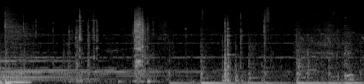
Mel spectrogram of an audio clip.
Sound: manual car brake clicks

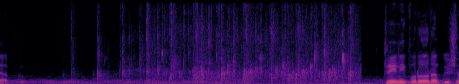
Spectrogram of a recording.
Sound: audience Clapping

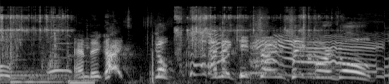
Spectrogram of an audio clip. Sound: laughing

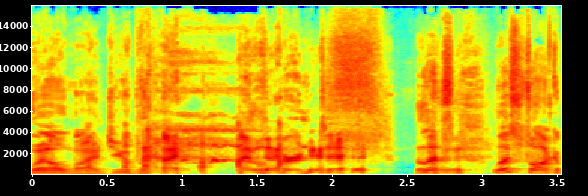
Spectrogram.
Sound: laughed

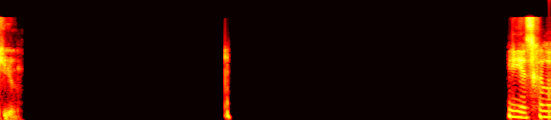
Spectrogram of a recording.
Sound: silence

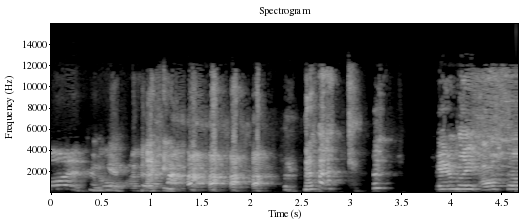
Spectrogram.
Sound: laughs

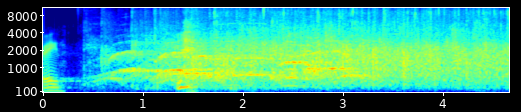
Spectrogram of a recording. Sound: audience cheering

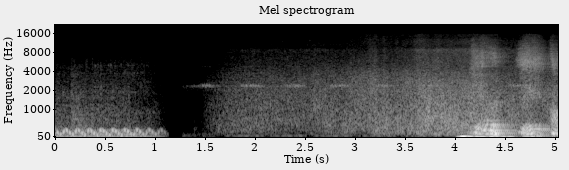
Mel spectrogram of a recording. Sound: crickets

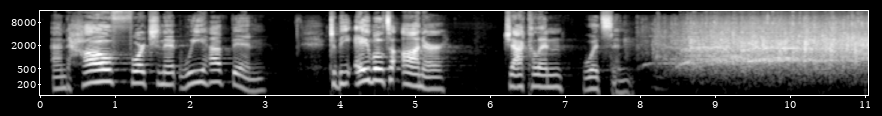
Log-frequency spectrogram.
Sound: applause

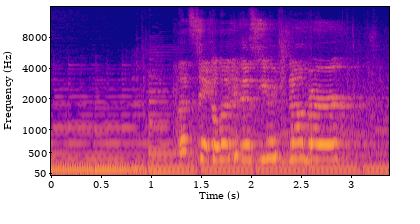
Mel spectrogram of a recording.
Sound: woman On Microphone

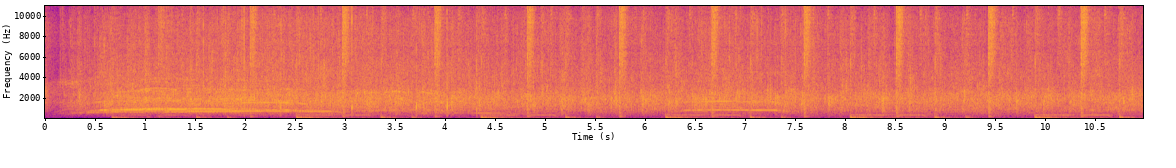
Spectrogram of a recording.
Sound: applause

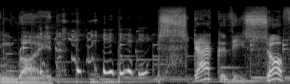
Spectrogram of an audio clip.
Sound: laughs

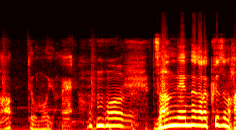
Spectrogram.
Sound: laughs

